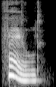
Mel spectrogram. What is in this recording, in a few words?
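"failed", British English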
